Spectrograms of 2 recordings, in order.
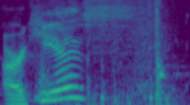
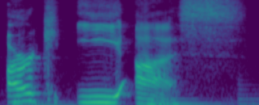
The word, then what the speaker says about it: Arceus: anyone been playing the new um legends arceus how do you pronounce it arceus or arceus uh thank you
